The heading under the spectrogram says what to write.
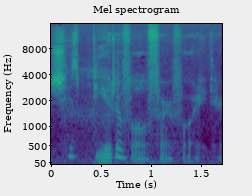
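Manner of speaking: soft whispered aside; whispering. Real, not acted. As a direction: whisper it half to yourself. Whispered aside about actress.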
